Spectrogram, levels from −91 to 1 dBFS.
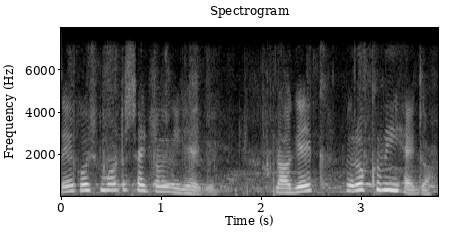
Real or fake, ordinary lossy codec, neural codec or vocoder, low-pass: fake; none; vocoder, 44.1 kHz, 128 mel bands every 512 samples, BigVGAN v2; 7.2 kHz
